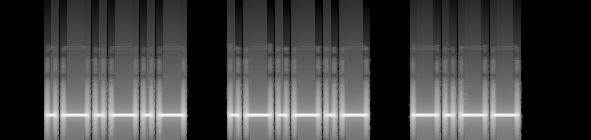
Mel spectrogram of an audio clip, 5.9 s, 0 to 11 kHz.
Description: Morse code, heard as a keyed tone, about 15 wpm, spaced as for 11 wpm, 600 Hz. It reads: ..Y
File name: cw / ubacw20 2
